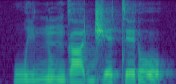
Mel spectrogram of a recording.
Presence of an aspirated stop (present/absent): absent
